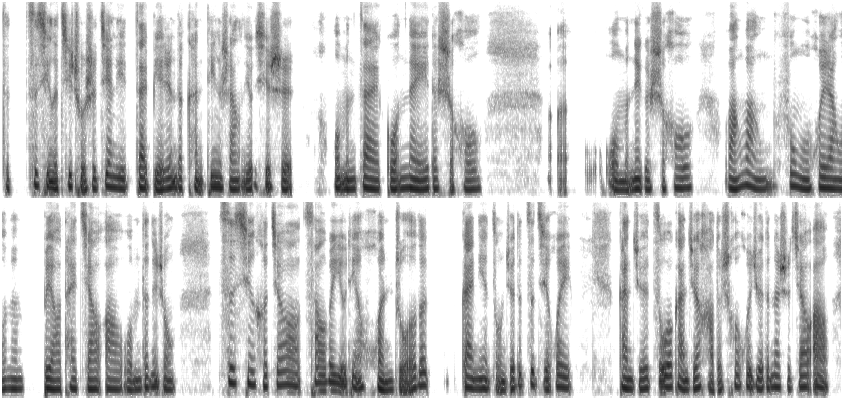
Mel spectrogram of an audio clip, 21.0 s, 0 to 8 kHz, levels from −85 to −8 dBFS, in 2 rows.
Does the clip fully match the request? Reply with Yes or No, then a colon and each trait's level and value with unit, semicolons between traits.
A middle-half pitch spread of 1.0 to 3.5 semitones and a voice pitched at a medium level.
Yes: average, 2.8 semitones; medium, 150 Hz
